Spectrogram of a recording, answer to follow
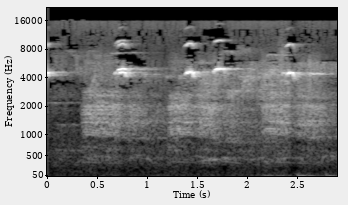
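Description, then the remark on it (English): Shrill, bird-like squeaks from a pair of European otters (Lutra lutra) in the wetlands of Northumberland, England, repeat in short bursts over a steady hiss of background noise, several sharp high peaks spaced irregularly across a few seconds. “Now, these high-pitched squeaks might sound like birds, but they're actually the calls of a pair of otters, The European otter, or Lutra lutra, is an endangered species in Britain, mainly due to wetland drainage and water pollution.”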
